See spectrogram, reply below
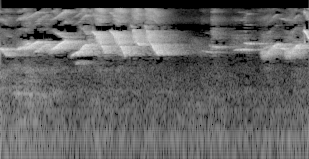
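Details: Captive coleiro (Double-collared Seedeater) pouring out a fast string of high slurred notes for about a second and a half, a short pause, then more rapid twittering.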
